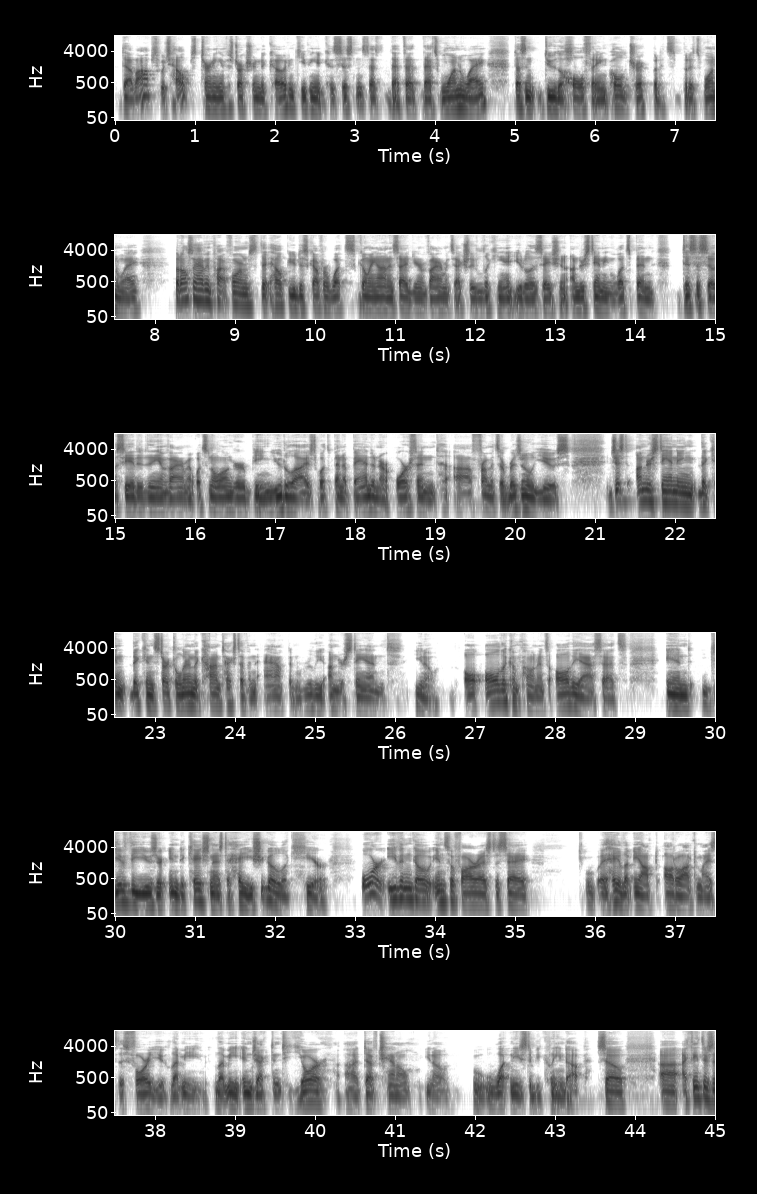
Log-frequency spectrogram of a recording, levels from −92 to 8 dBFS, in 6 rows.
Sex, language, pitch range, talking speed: male, English, 85-105 Hz, 200 wpm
